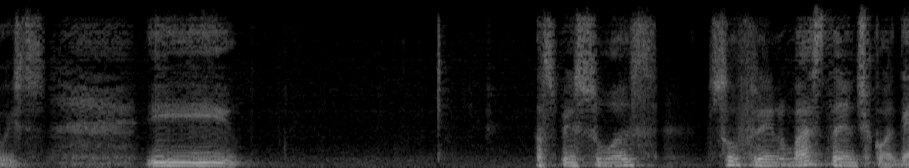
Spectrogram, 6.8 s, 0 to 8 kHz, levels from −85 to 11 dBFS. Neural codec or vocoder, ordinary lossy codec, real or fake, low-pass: vocoder, 24 kHz, 100 mel bands, Vocos; Opus, 24 kbps; fake; 7.2 kHz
